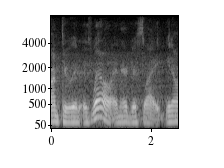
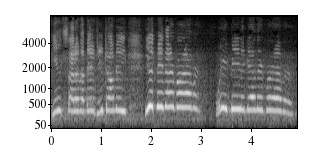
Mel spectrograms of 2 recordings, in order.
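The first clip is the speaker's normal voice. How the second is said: very high wailing ghost voice, cursing him; angry ghost; 4 dB louder than usual. Retold or imitated. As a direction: wail it like a betrayed ghost. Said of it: "Her ghost is like".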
